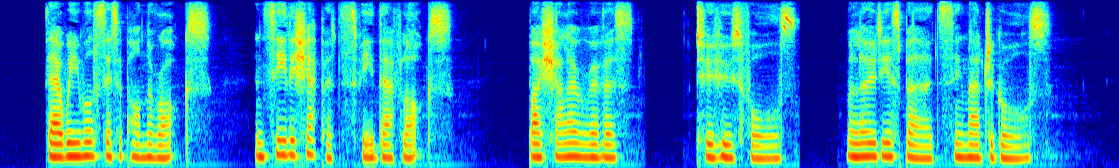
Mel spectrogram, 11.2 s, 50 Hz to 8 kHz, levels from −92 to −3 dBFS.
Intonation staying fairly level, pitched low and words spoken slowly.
No: narrow, 1.6 semitones; medium, 185 Hz; slow, 115 wpm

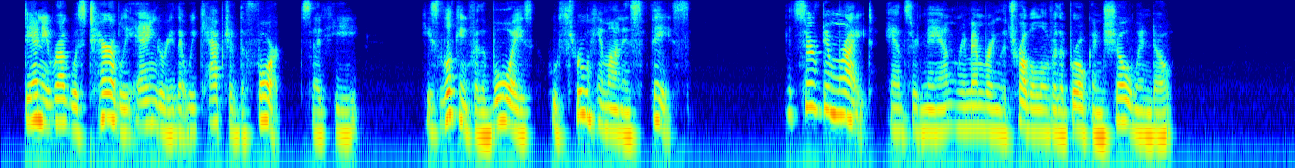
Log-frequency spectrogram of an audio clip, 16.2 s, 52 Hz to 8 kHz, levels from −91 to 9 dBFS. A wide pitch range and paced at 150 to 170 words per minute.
No: wide, 6.1 semitones; average, 140 wpm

